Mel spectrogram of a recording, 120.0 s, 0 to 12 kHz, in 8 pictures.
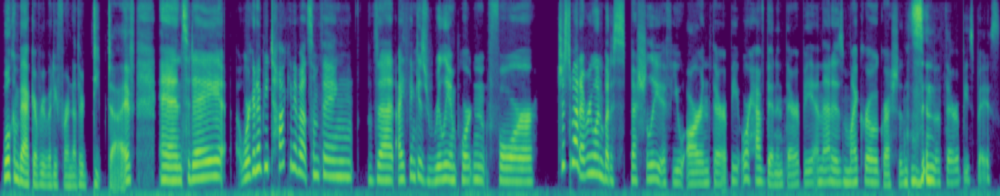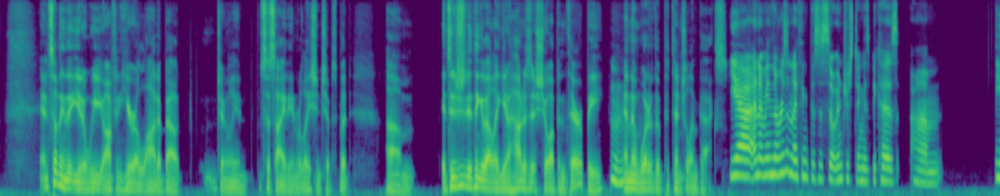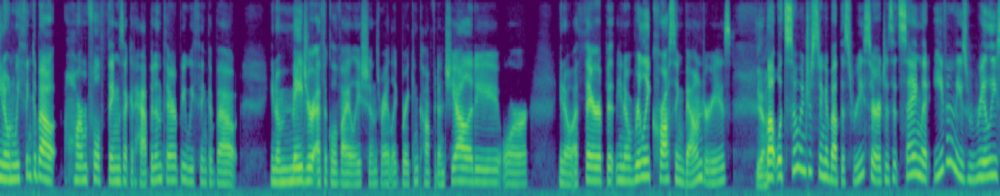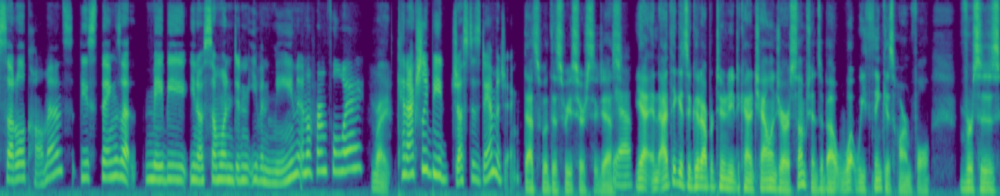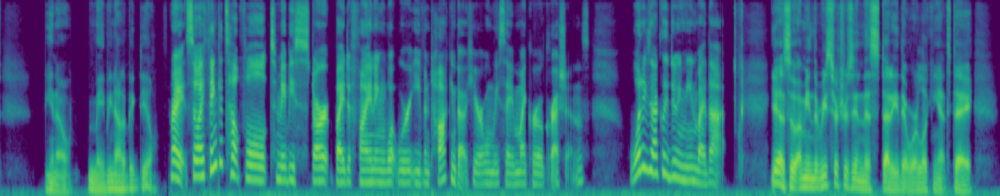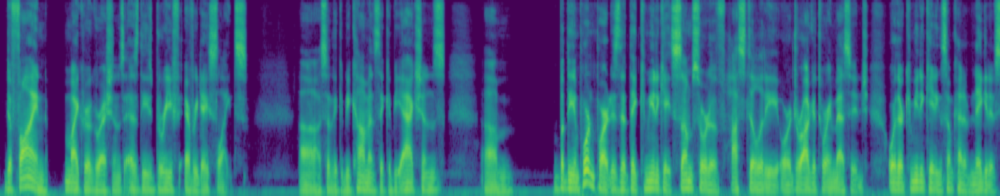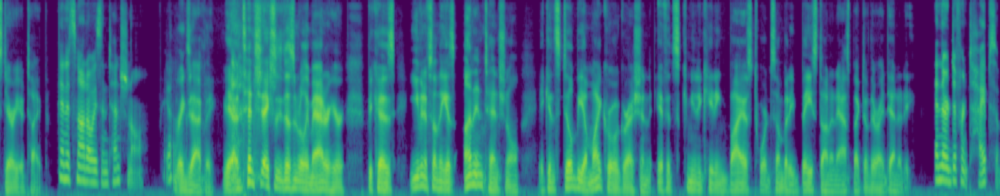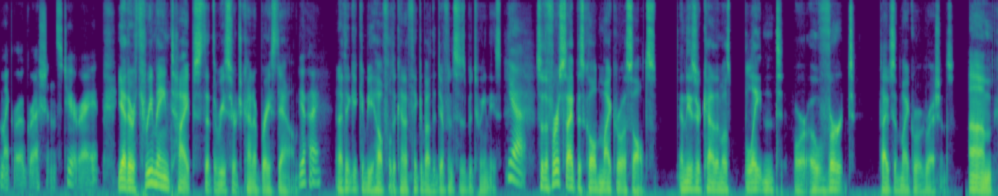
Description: This podcast was generated by Notebook LM and reviewed by our team, please listen with discretion. The purpose of this study was to explore how microaggressions affect counseling outcomes. Participants were 128 racial/ethnic minority individuals who had been in counseling within the past year.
